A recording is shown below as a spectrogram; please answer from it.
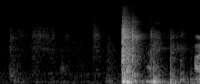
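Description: A thrown throw pillow knocking things over: a loud crash about a second in, then a short clatter of smaller knocks as objects fall.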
